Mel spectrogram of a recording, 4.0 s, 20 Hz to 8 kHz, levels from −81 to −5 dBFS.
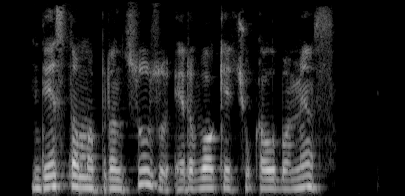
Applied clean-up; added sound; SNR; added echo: neural mask model DeepFilterNet 3.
